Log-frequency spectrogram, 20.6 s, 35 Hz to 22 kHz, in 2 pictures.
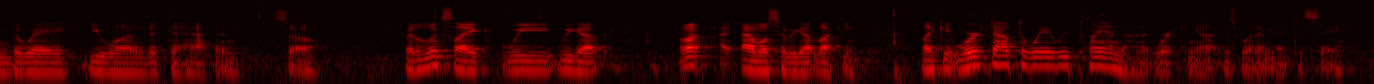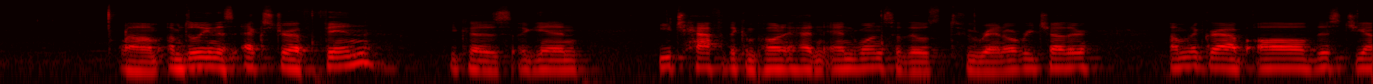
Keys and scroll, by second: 5.0 space, 6.8 BackSpace, 12.8 BackSpace, 17.0 BackSpace, 19.4 e.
